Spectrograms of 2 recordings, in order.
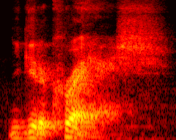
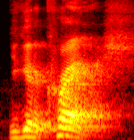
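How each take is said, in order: First: Slow, much lower, soft crash. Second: Said in the usual way. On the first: Shown as a demonstration. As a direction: drop the voice low and slow on crash. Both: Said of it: "Who can tell me".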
